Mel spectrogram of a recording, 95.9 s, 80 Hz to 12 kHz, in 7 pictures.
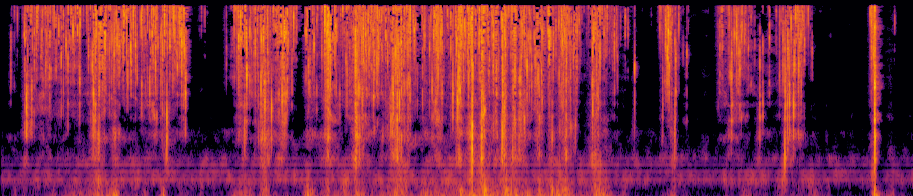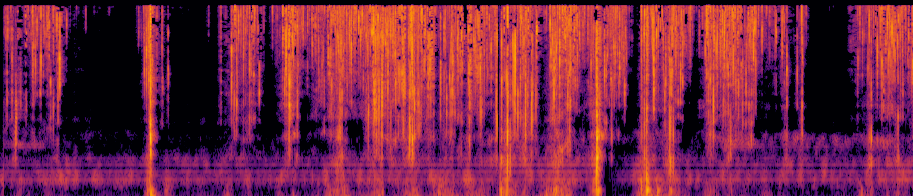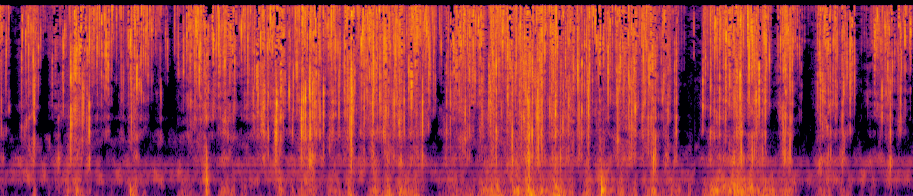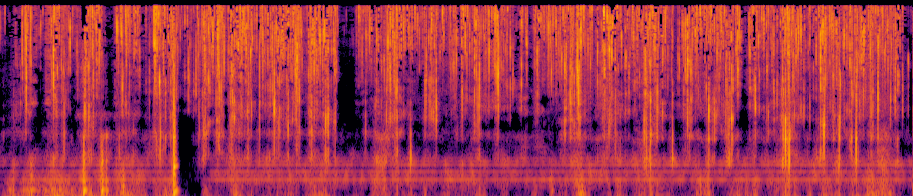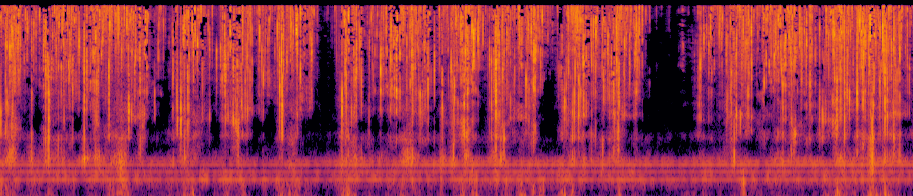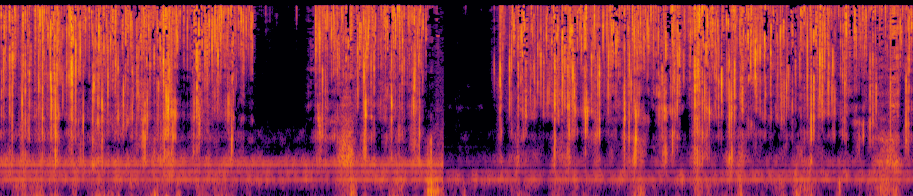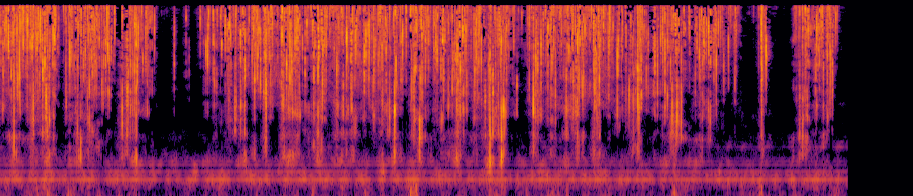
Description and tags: Good minute and a half long sound bed for zombies feeding or other gross sounds. Squishing...sooooo much squishing!
Sound created by stirring a big bowl of rice and beans. Recorded with a Zoom H6 (MSH-6 mid-side stereo capsule attached). Clean, gross sound for whatever muck-ish sounds you need. (What's mine is yours!)
gross, gurgle, guts, halloween, monster, squish, squishing, zombie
